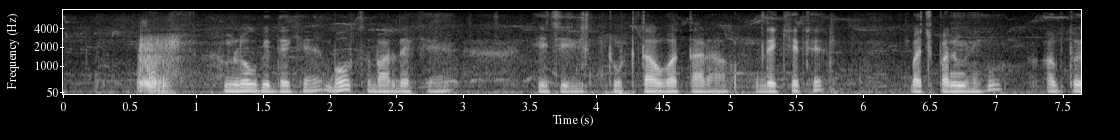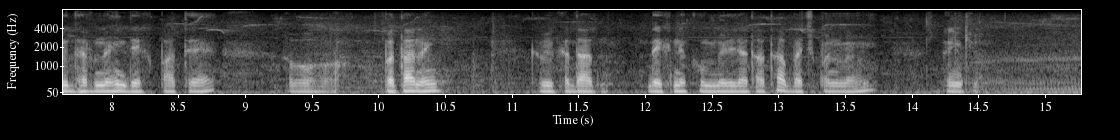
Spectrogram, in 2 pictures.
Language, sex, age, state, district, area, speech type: Hindi, male, 45-60, Bihar, Begusarai, urban, spontaneous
